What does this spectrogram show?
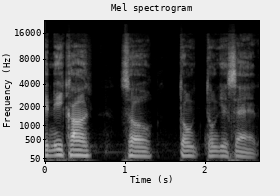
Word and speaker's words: Nikon: and oh and andrew by the way i pronounce it properly i say nikon so don't don't get sad i'm a japanese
